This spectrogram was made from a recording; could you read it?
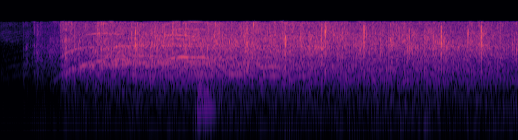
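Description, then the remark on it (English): An audience bursts into applause after a brief quiet start, a dense, steady wash of clapping with a few scattered whoops and cheers rising above it, sustained and fairly loud throughout. “You can applaud.”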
